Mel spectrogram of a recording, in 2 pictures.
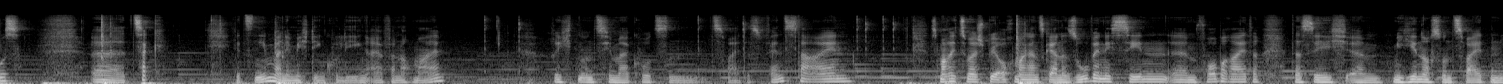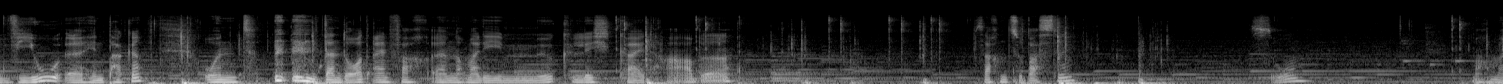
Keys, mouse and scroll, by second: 0.3-1.8 middle drag, 0.6 KP_0, 1.8 right click, 2.4 KP_7, 4.4 click, 9.8 KP_0, 16.4 KP_7, 17.8 shift+d, 20.9 click, 21.1 x, 24.8 right click, 25.2 KP_7, 26.1 shift+d, 29.4-30.0 drag, 29.5 r.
